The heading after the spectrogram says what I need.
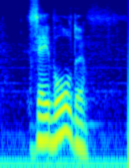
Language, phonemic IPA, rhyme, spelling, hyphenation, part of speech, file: Dutch, /zeːˈʋɔl.də/, -ɔldə, Zeewolde, Zee‧wol‧de, proper noun, Nl-Zeewolde.ogg
- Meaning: Zeewolde (a village and municipality of Flevoland, Netherlands)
